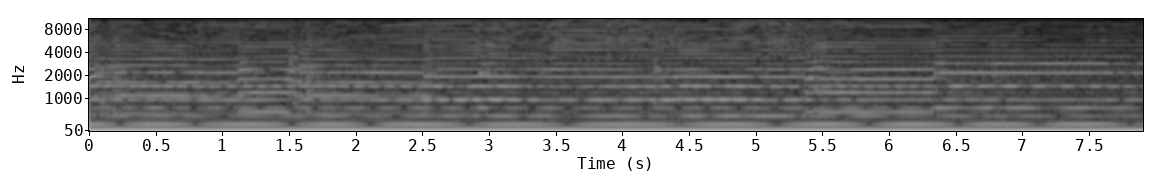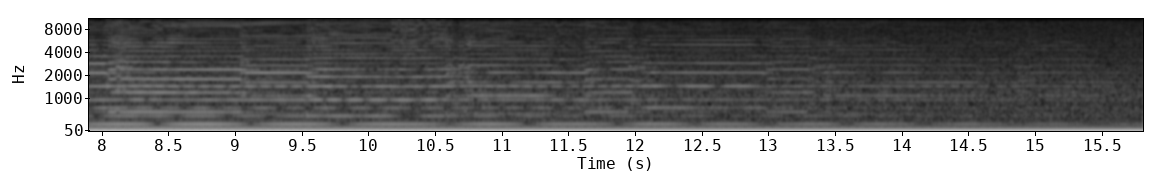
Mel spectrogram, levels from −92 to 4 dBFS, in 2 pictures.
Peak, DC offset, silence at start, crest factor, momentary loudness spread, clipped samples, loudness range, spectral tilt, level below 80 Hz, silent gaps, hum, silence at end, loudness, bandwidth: -14 dBFS; 10%; 0 s; 16 dB; 16 LU; under 0.1%; 12 LU; -3.5 dB/octave; -64 dBFS; none; none; 0 s; -36 LUFS; 11 kHz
